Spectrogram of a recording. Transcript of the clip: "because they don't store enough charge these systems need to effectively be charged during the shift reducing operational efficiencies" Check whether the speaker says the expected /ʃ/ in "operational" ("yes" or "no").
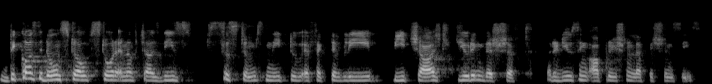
yes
